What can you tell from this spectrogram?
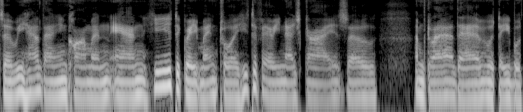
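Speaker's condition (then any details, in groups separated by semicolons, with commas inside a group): Profound deafness; now hears sounds such as rain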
